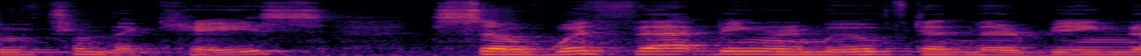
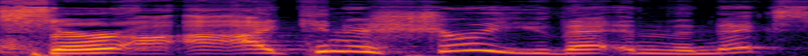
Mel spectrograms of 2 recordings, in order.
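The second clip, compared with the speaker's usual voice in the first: high, loud reassurance; frantic placating; 9 semitones higher, 5 dB louder than usual. Acted. Server promises waffles to angry father, frantic placating. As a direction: plead over him in a high voice. Worker placates screaming customer.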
